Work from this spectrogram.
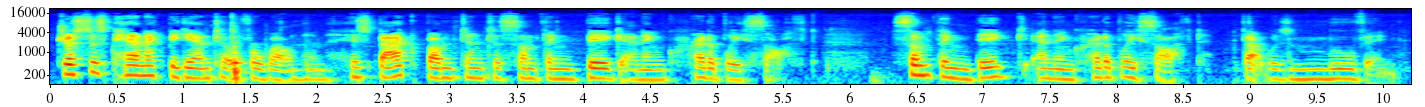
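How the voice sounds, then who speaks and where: A woman narrating a story from a script in an expressive storytelling style. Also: low voice, moderate pace, a little hiss or hum. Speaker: fan fiction narrator.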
